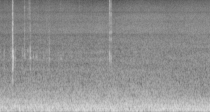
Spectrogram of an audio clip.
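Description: Wind buffeting the microphone, a steady low rumble. A few light clicks sound in the first second and once about two seconds in, from a small plastic toy car being handled in a plastic mould.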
